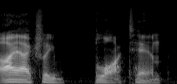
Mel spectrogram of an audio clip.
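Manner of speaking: ordinary talk, nothing marked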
